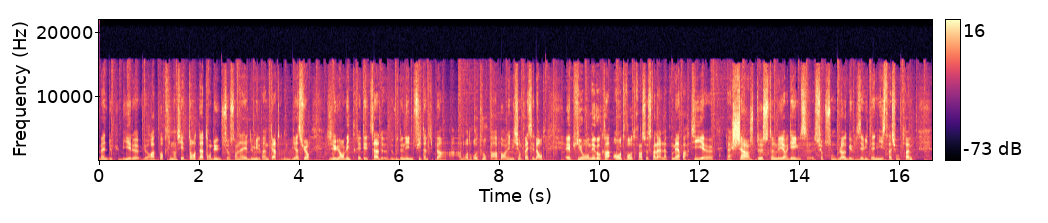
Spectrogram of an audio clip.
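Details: Adult male speaker; normal speech.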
